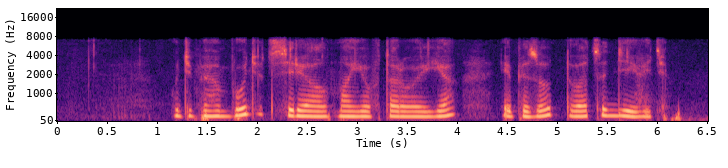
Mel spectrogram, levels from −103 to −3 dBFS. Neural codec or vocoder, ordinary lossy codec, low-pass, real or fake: none; Opus, 24 kbps; 7.2 kHz; real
